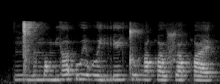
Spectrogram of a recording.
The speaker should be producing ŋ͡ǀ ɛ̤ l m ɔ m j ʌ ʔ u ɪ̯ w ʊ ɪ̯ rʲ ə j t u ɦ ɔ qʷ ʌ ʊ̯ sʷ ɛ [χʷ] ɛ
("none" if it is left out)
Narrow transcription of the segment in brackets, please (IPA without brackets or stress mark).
qʷ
